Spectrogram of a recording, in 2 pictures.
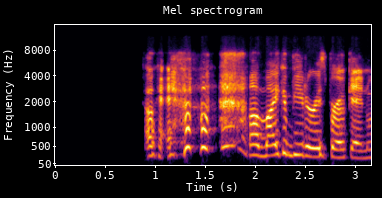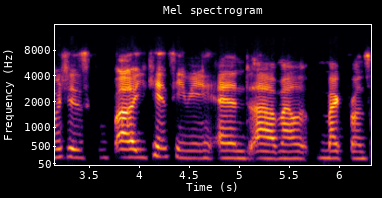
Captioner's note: laughs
